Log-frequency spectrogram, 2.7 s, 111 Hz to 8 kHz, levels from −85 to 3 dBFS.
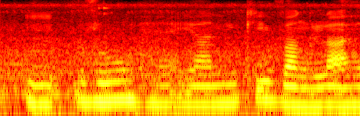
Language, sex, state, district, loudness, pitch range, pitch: Hindi, female, Punjab, Kapurthala, -19 LUFS, 170-195 Hz, 180 Hz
